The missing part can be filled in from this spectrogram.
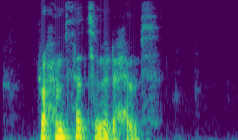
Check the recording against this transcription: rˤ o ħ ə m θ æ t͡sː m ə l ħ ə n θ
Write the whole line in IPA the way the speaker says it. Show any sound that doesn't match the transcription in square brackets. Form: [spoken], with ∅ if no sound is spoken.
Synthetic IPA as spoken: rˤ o ħ ə m θ æ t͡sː m ə l ħ ə [m] θ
